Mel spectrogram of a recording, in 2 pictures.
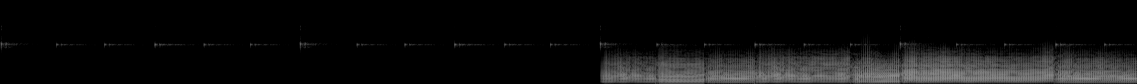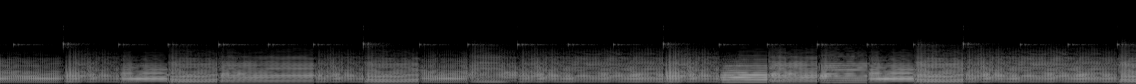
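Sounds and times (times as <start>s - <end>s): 
tuba playing: 6.0s - 22.7s.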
